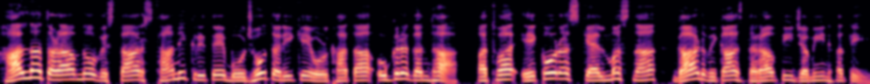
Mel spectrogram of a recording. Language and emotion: Gujarati, neutral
